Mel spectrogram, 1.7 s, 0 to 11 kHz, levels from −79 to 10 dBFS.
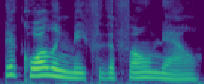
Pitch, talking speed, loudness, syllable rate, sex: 195 Hz, 245 wpm, -17 LUFS, 6.3 syllables/s, female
